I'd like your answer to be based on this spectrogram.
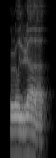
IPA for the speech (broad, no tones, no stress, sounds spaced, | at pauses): ɭ o lʲ ɭ ɐ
